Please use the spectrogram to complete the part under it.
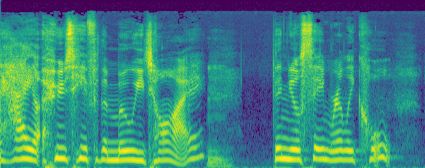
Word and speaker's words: Muay Thai: Say it properly. – What do you call it? – It's Muay Thai.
